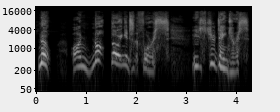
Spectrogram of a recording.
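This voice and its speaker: Woman playing a high-voiced, fretful schoolboy wizard. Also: sing-song, a little slow, breathy edge, no echo, full character voice. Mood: alarmed, pleading. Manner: fretful, protesting, stammers when flustered. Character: anxious, cautious schoolboy wizard, a protesting worrier. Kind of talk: video game cutscene acting.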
